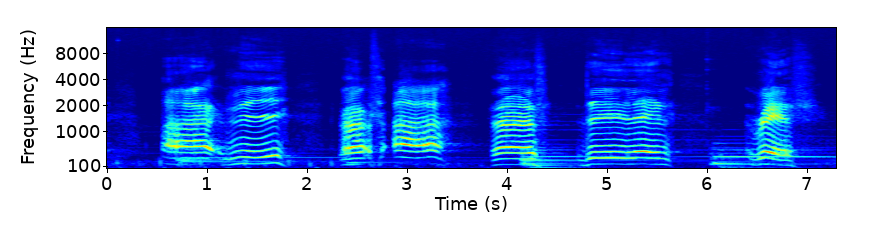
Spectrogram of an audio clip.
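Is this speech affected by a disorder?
Yes: dystonia; muscle contractions and spasms; sudden slurred speech, difficulty eating.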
